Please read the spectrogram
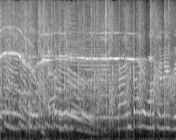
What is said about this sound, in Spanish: Quiero dar el aplauso más grande que le hemos dado a nuestra Miss Universo.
